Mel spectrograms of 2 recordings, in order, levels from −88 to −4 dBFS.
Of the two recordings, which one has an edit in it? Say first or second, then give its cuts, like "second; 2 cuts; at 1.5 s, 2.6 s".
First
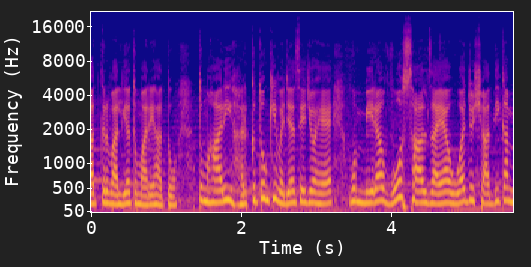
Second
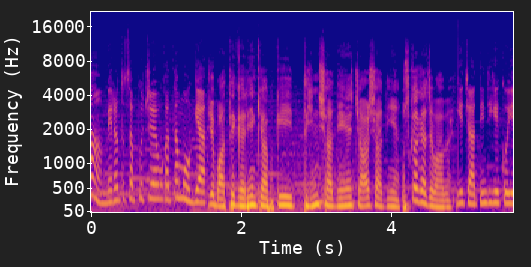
second; 3 cuts; at 1.5 s, 4.1 s, 4.9 s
